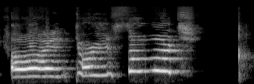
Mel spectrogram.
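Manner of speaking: high, loud, drawn-out gush; gushing adoration. Pretend. Host play-acting smothering viewers with kisses, gushing adoration. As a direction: squeal it slowly in a put-on voice. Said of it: "That's me".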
